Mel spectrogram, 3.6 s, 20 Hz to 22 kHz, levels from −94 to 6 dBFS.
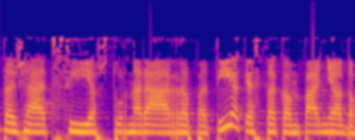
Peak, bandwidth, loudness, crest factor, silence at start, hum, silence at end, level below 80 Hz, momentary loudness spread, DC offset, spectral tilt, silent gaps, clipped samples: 0 dBFS; 8.8 kHz; -14 LUFS; 14 dB; 0 s; none; 0 s; -26 dBFS; 4 LU; under 0.1%; -5 dB/octave; none; under 0.1%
